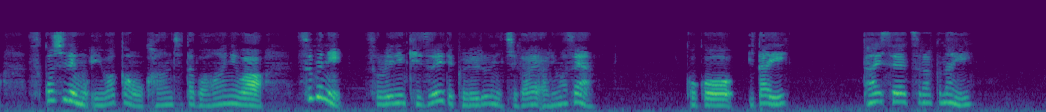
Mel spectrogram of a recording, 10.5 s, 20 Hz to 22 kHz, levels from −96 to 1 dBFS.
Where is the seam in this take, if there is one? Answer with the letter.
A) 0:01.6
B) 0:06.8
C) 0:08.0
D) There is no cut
D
